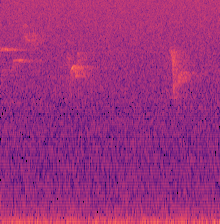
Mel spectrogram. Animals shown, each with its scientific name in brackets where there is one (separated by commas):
Black-throated Green Warbler (Setophaga virens), Blue-headed Vireo (Vireo solitarius)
